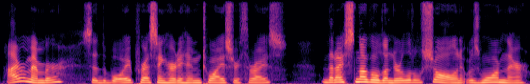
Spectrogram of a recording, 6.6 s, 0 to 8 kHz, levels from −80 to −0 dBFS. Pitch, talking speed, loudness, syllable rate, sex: 205 Hz, 215 wpm, -17 LUFS, 5.7 syllables/s, female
